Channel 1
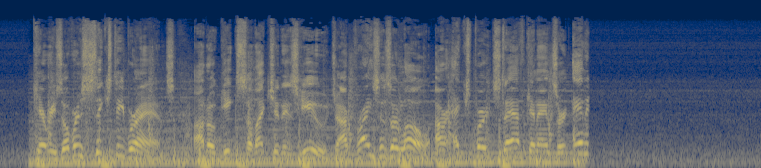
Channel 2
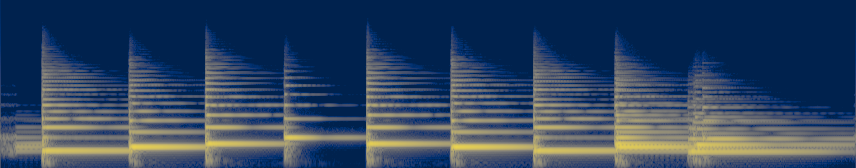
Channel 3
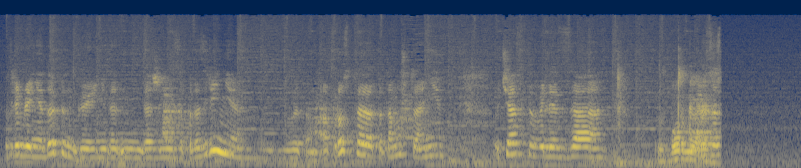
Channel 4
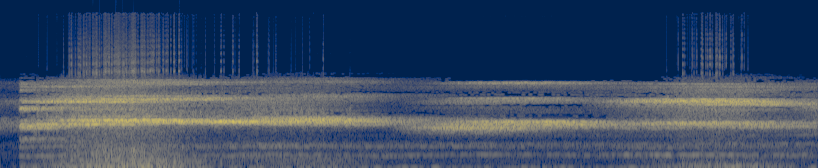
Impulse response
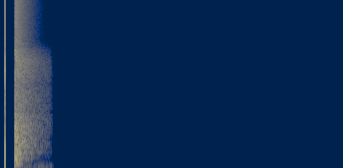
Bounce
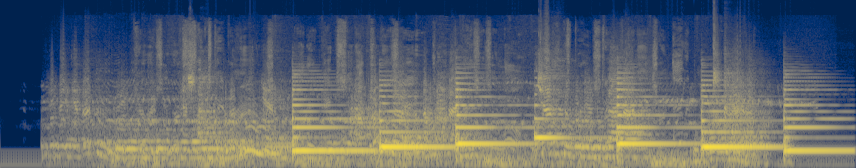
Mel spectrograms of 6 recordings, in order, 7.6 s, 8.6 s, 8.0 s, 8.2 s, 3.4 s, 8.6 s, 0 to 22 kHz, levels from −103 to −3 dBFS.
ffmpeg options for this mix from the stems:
-filter_complex "[0:a]adelay=1000,volume=-19.5dB[link_01];[1:a]acrossover=split=4300[link_02][link_03];[link_03]acompressor=threshold=-54dB:ratio=4:attack=1:release=60[link_04];[link_02][link_04]amix=inputs=2:normalize=0,adelay=2500,volume=-3.5dB[link_05];[2:a]afwtdn=0.0224,acrossover=split=920[link_06][link_07];[link_06]aeval=exprs='val(0)*(1-0.7/2+0.7/2*cos(2*PI*1.1*n/s))':channel_layout=same[link_08];[link_07]aeval=exprs='val(0)*(1-0.7/2-0.7/2*cos(2*PI*1.1*n/s))':channel_layout=same[link_09];[link_08][link_09]amix=inputs=2:normalize=0,asoftclip=type=tanh:threshold=-28.5dB,adelay=350,volume=-3dB,asplit=2[link_10][link_11];[link_11]volume=-17dB[link_12];[3:a]aphaser=in_gain=1:out_gain=1:delay=2.6:decay=0.73:speed=1.3:type=sinusoidal,acompressor=threshold=-38dB:ratio=2.5,volume=-14.5dB[link_13];[4:a]atrim=start_sample=2205[link_14];[link_12][link_14]afir=irnorm=-1:irlink=0[link_15];[link_01][link_05][link_10][link_13][link_15]amix=inputs=5:normalize=0,agate=range=-34dB:threshold=-46dB:ratio=16:detection=peak,dynaudnorm=framelen=470:gausssize=5:maxgain=10dB,aeval=exprs='val(0)+0.00251*(sin(2*PI*60*n/s)+sin(2*PI*2*60*n/s)/2+sin(2*PI*3*60*n/s)/3+sin(2*PI*4*60*n/s)/4+sin(2*PI*5*60*n/s)/5)':channel_layout=same"

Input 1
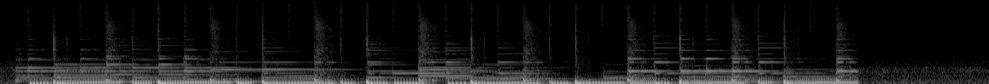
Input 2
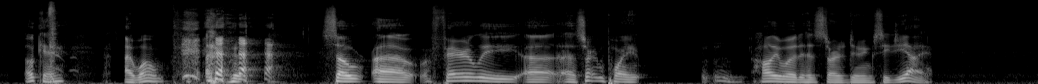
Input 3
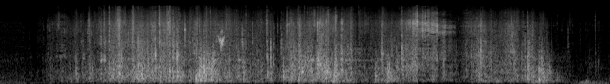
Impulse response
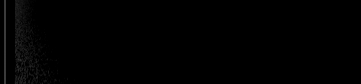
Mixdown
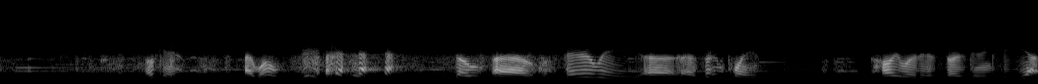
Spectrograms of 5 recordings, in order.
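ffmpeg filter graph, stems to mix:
-filter_complex "[0:a]volume=-16dB[link_01];[1:a]alimiter=limit=-16dB:level=0:latency=1:release=128,adelay=1200,volume=2dB[link_02];[2:a]flanger=delay=15.5:depth=2.3:speed=2.4,volume=-1.5dB,afade=type=out:start_time=0.91:duration=0.37:silence=0.375837,afade=type=in:start_time=4.46:duration=0.63:silence=0.237137[link_03];[link_01][link_02][link_03]amix=inputs=3:normalize=0,acompressor=mode=upward:threshold=-37dB:ratio=2.5,asuperpass=centerf=940:order=8:qfactor=1.4"

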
